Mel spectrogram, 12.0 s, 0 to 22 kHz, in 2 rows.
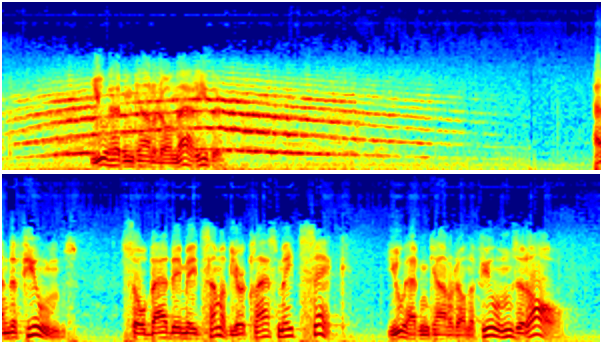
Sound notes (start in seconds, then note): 0.0 siren wailing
